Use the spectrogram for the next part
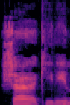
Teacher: Shakirin, this is going to be a two count madd. Ra here is going to be light and then nun has a sukun. So, let's make sure that you give it a little bit of tawassut.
